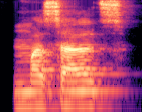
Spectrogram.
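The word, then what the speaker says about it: muscles: इसी तरह है डिसिपल, इसी तरह है सीजर्स, इसी तरह है साइंस, मसल्स, सीड, तो इन सभी वर्ड में आप देख सकते हैं यहाँ पर यस के बाद आया है सी, इसलिए सी का उच्चारण नहीं किया गया है, सी साइलेंट है।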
